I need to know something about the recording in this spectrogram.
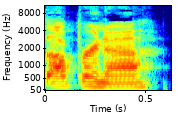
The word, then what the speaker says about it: Aparna: Aparna, am I pronouncing that correctly? Okay. Yeah, it's Aparna.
